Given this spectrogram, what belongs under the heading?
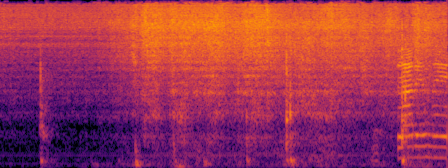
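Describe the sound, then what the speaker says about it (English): Onion is stirred into a hot roux for chicken and sausage gumbo, a loud, steady, close sizzle with repeated scraping strokes of a spoon across the pot. "We're going to add our onion."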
